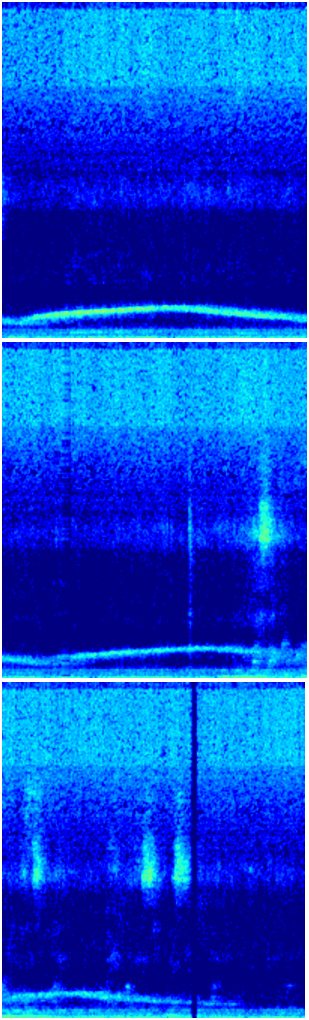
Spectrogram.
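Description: A siren wails up and down in slow sweeps, somewhat distant, over a steady background rumble.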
